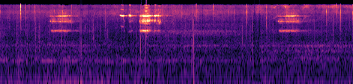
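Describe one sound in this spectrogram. Glassware clinks lightly.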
